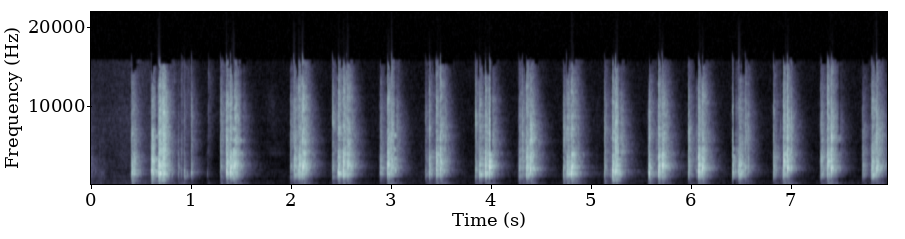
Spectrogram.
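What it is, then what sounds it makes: Plastic ice cube tray tapped. A thin metal rod with a white rounded tip taps inside the hollow cells of an empty, translucent frosted plastic ice cube tray with 15 compartments. A series of sharp, bright, clicky taps with a faint low thump comes at an uneven pace of about two per second. Each tap dies away almost instantly.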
